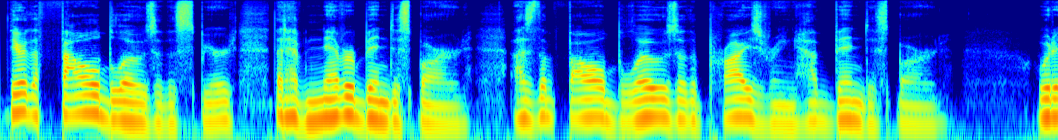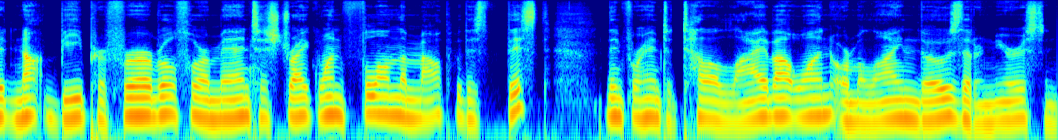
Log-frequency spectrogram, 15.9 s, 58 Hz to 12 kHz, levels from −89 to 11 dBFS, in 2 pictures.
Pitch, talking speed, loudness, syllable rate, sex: 125 Hz, 225 wpm, -20 LUFS, 2.4 syllables/s, male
